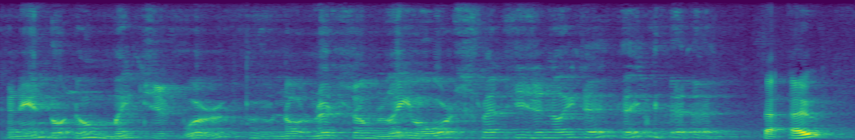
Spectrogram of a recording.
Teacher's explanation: the mouth diphthong sounds a bit more like the goat diphthong. So instead of being ow, it sounds like this.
